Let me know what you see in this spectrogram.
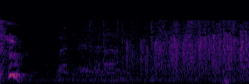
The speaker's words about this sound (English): That's the most applause I've ever gotten. It was for me freaking sneezing.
